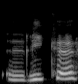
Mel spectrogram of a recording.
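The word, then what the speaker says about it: Rieke: Yeah, it's Rike. It's very difficult. How do you pronounce your name?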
